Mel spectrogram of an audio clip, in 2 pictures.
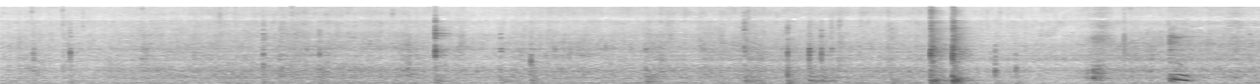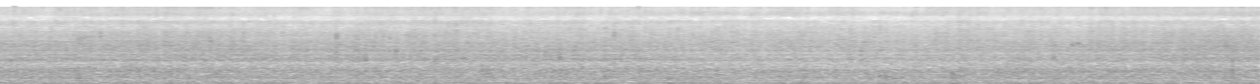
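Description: Chicken and mushrooms sizzling steadily in a stainless steel pot, stirred with a wooden spatula that knocks against the pot a few times in the first half, loudest about nine seconds in.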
